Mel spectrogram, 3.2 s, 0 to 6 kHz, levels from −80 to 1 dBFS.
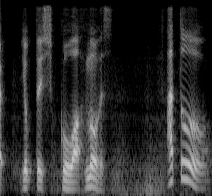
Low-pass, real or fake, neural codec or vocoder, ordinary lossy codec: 5.4 kHz; fake; codec, 16 kHz, about 1 kbps, DyCAST, with the encoder's durations; none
